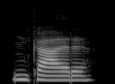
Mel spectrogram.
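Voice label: "nc'àere" Sardinian, female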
